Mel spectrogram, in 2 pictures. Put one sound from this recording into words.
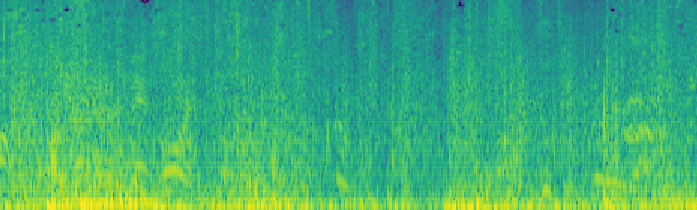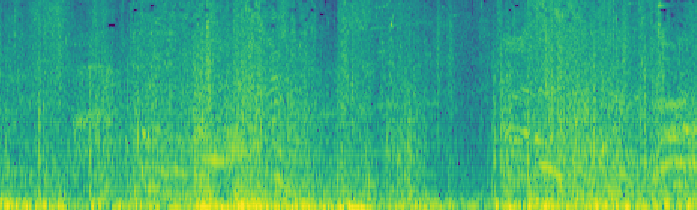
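Rapid energy weapons fire and crackle.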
